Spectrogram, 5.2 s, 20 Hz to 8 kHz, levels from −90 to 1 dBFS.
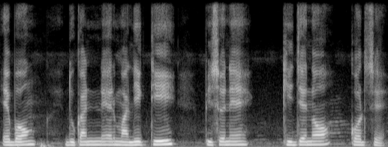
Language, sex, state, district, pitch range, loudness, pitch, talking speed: Bengali, male, Assam, Hailakandi, 155-175 Hz, -15 LUFS, 165 Hz, 80 wpm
